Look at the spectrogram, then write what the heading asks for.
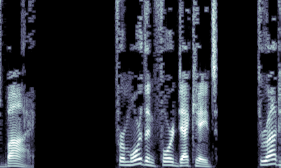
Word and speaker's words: Bayh: Hey, look him over, he's your kind of guy, his first name is Birch, his last name is Bayh.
